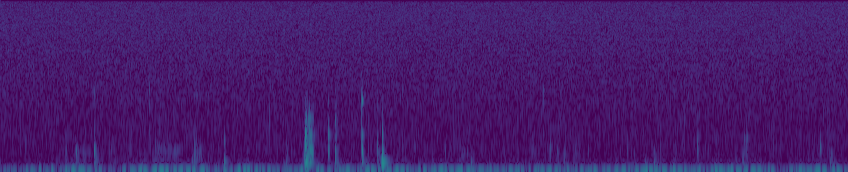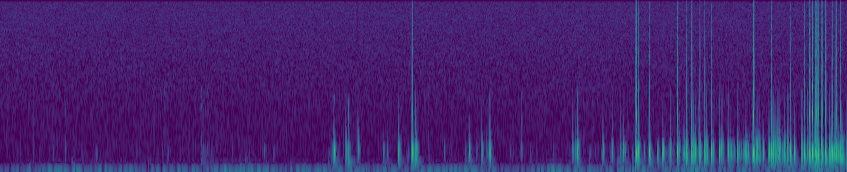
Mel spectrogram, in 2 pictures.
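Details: Own rumbling stomach recorded with a USB stethoscope: irregular gurgles and clicks building to a prolonged loud rumble near the end, active bowel sounds.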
